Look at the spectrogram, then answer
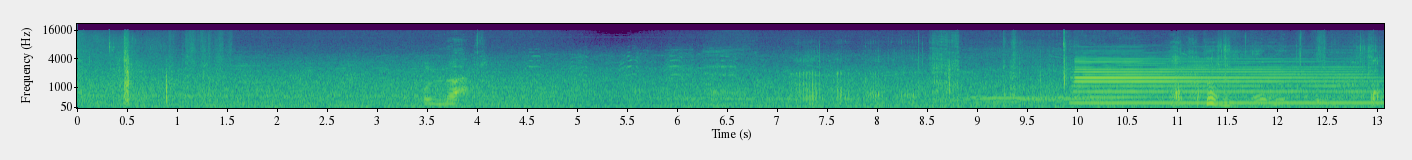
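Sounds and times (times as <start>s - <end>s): faint background noise: 0.0s - 13.0s
factory siren: 9.2s - 13.0s.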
